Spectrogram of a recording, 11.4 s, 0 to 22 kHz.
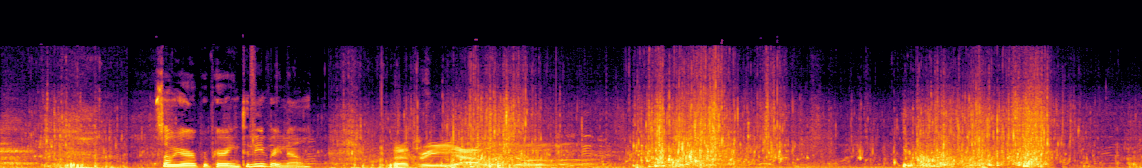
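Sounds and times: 
water sloshing as oars row a small boat out into the sea: 0.0 - 11.4
speech: 1.6 - 3.2, 3.9 - 5.5
faint voices murmuring: 2.5 - 9.0.

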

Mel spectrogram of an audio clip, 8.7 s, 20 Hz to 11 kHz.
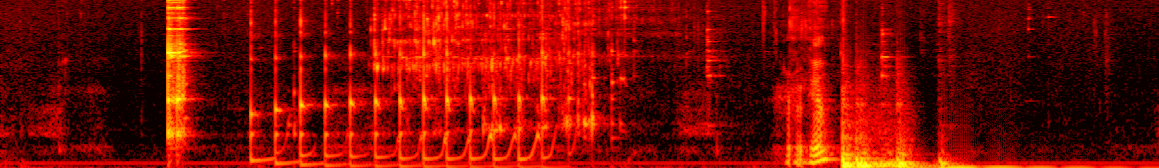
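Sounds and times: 
brandy pouring from a screw-cap bottle into a Glencairn glass: 1.9 - 4.8
speech: 5.9 - 6.8.

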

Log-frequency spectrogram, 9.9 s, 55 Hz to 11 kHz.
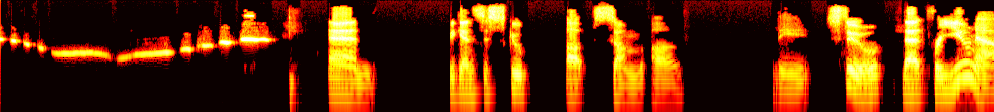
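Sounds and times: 
woman whistling a short wandering tune: 0.0 - 2.8
speech: 2.9 - 3.8, 4.5 - 6.9, 7.7 - 9.9.

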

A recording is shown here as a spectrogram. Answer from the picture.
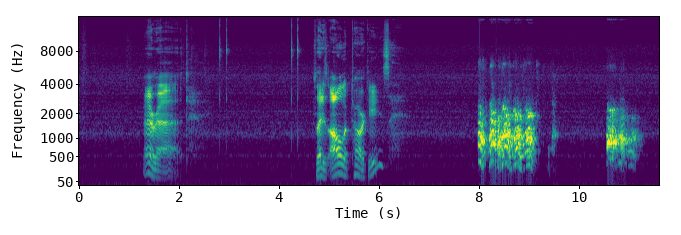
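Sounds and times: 
speech: 1.3 - 2.0, 4.7 - 6.4
puppy barking and yipping: 8.0 - 9.6, 10.5 - 11.3.

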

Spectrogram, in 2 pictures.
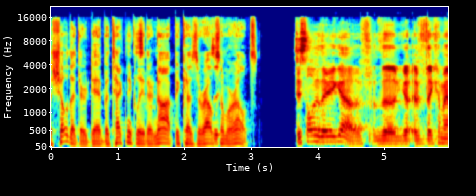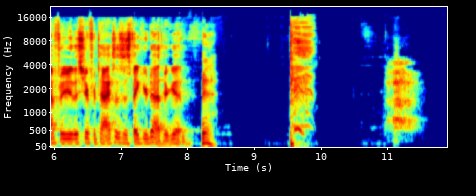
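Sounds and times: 
speech: 0.0 - 8.5
sharp rasping partly voiced gasp: 10.9 - 11.6
longer breathy exhale: 11.0 - 11.6.

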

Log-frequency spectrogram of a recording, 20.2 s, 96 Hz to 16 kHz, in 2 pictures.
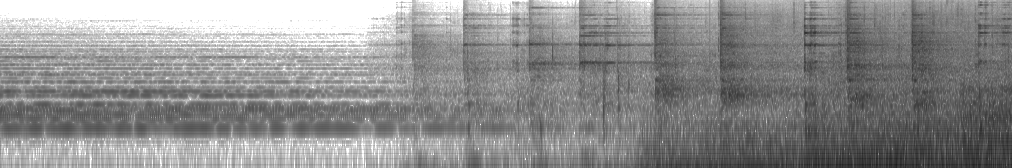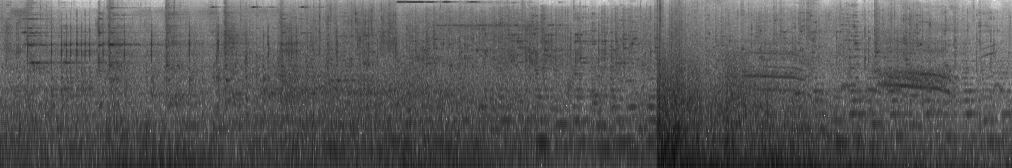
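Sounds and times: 
mechanical clatter and ratcheting in a coal mine: 4.0 - 20.2
coal mine explosion boom with deep rumble: 16.7 - 20.2.

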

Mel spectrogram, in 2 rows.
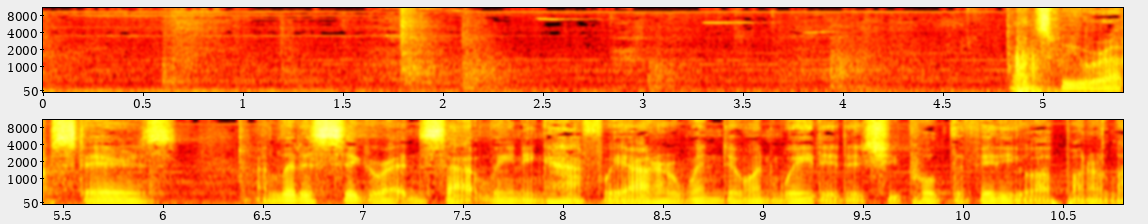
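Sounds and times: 
door opening and closing: 1.6 - 5.5
speech: 4.8 - 10.7.

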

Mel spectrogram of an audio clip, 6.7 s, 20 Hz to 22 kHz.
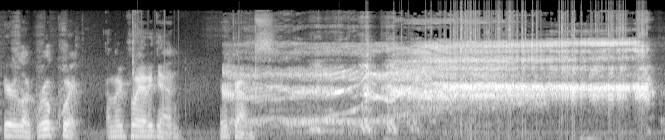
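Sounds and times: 
speech: 0.0 - 3.0
two Tasmanian devils screeching at each other face to face: 2.2 - 6.6.

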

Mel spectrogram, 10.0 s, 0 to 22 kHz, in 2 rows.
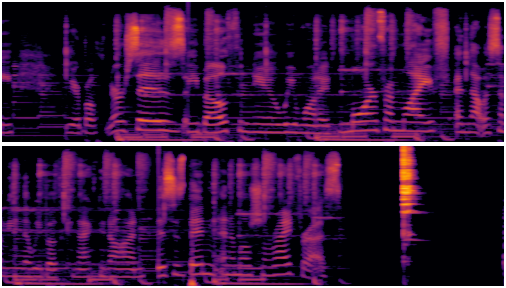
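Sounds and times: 
speech: 0.1 - 8.5
drinking glasses clinking in a toast: 9.0 - 9.2.

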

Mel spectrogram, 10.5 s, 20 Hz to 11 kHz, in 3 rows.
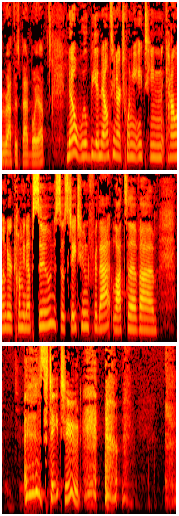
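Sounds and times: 
speech: 0.0 - 9.6
raspy cough from a lingering autumn cough: 8.8 - 9.6, 10.2 - 10.4.

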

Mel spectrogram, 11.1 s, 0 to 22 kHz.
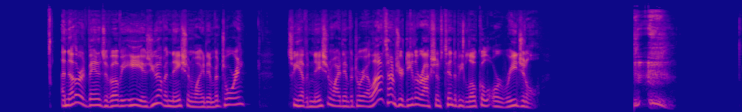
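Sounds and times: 
speech: 0.9 - 8.1
rough two-part throat clearing: 9.5 - 10.3.

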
